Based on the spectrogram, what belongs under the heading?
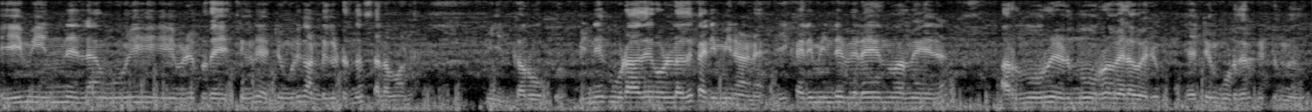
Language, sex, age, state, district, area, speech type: Malayalam, male, 60+, Kerala, Wayanad, rural, spontaneous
